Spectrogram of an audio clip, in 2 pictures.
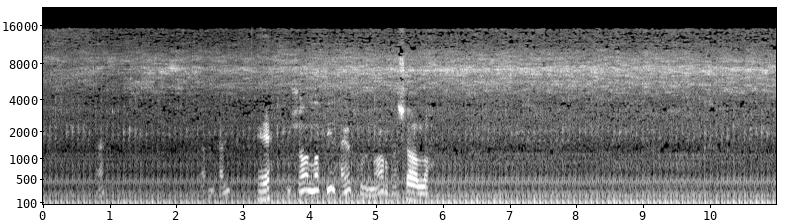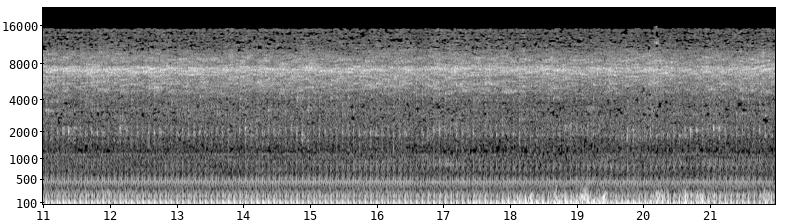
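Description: A spinning reel turns as line is wound in.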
